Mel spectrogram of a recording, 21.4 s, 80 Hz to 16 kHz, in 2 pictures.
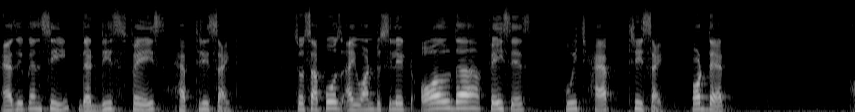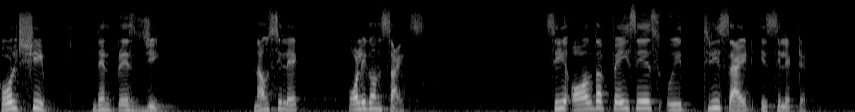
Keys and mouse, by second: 0.0-0.6 shift+middle drag, 1.7 click, 12.7 shift+g, 17.3-20.1 middle drag.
